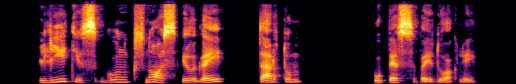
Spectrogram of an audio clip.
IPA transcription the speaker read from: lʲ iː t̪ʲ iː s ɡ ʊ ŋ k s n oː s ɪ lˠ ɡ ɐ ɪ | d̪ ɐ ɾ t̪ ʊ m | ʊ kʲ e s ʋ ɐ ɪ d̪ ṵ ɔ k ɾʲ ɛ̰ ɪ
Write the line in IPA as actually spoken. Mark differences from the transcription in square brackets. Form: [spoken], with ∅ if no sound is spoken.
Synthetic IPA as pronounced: lʲ iː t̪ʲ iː s ɡ ʊ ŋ k s n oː s ɪ lˠ ɡ ɐ ɪ | [t̪] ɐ ɾ t̪ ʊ m | ʊ [pʲ] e s ʋ ɐ ɪ d̪ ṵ ɔ k [lʲ] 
